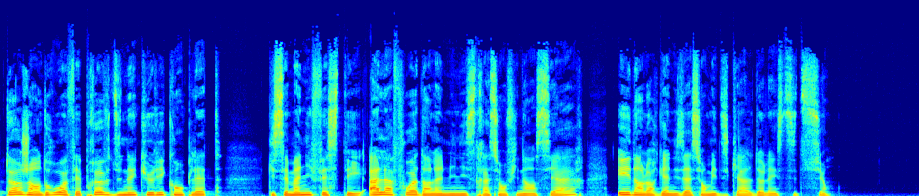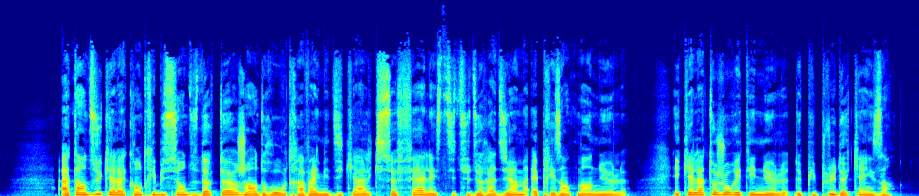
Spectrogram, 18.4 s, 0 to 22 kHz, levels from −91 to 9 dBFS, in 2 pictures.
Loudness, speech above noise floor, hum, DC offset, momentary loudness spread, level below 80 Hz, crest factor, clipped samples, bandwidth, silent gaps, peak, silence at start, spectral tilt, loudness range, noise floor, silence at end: -18 LUFS; 52 dB; none; under 0.1%; 8 LU; -46 dBFS; 18 dB; under 0.1%; 16.5 kHz; none; 0 dBFS; 0.05 s; -6 dB/octave; 3 LU; -69 dBFS; 0.3 s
